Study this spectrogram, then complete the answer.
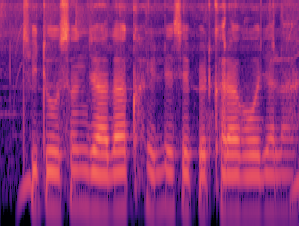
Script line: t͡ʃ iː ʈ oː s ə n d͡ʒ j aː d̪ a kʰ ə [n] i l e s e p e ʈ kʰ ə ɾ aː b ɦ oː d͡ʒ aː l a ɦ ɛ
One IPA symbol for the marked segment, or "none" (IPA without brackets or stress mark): none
